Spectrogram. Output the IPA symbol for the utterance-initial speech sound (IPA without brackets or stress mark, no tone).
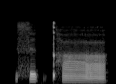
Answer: s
